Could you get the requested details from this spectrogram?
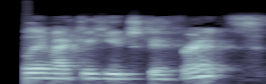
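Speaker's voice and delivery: ordinary delivery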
